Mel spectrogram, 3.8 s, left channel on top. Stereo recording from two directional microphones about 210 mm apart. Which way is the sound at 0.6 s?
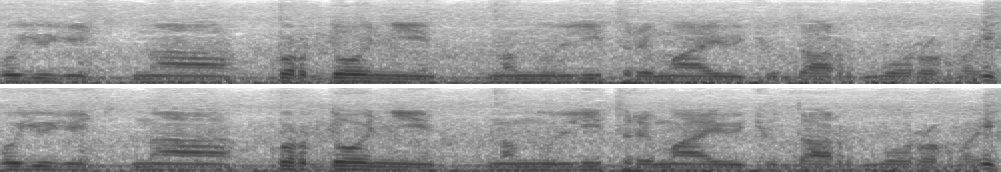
15° right (ahead or behind).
